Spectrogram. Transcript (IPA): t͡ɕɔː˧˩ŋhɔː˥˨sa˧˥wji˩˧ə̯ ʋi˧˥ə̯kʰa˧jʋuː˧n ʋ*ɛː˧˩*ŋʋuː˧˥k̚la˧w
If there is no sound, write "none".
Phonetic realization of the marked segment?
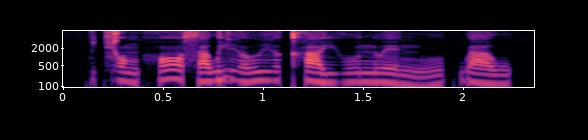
eː˧˩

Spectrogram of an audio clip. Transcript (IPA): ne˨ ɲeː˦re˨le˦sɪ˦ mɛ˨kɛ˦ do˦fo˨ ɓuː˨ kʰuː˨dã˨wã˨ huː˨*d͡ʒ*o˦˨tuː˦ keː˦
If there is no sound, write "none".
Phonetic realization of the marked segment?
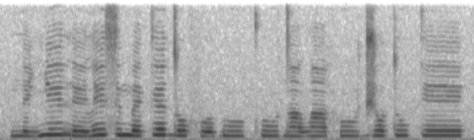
d͡ʒ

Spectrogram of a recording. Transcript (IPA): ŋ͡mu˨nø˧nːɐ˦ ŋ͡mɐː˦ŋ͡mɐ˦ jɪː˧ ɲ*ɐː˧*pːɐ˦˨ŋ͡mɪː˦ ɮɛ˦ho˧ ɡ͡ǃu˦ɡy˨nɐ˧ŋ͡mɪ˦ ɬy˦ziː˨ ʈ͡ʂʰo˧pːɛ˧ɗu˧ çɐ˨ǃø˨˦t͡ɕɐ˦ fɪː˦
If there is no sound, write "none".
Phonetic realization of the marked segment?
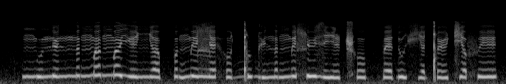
ɐː˧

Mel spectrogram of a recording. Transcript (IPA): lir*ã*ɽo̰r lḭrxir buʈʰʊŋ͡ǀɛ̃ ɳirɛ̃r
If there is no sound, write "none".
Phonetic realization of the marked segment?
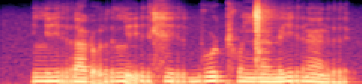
a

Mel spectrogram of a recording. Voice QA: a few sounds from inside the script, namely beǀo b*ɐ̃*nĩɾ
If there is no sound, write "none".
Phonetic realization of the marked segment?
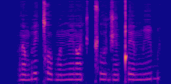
ɐ̃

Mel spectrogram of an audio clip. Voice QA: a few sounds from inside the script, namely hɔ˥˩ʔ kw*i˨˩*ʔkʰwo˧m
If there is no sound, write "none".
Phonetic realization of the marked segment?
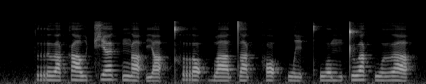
i˨˩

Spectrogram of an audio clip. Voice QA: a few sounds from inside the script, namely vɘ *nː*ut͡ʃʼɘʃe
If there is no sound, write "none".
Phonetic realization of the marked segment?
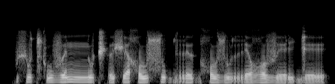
nː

